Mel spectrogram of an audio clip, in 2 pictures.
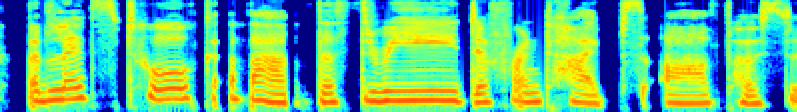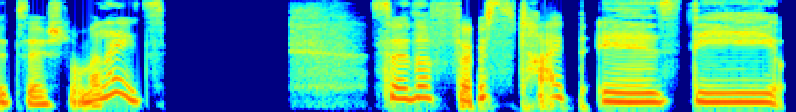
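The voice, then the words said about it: Nasal, congested voice. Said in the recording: “maybe I sound a little bit nasally today. I have had a cold all week ... my voice is a little bit off”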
